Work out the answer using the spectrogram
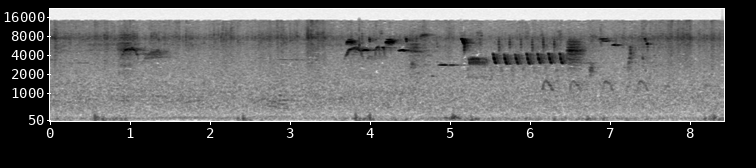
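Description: Songbirds calling: short high chirps about a second in, a cluster of chirps a little past three seconds, then a rapid even trill of about eight notes near the middle. A steady outdoor hiss and a few soft low thumps lie underneath.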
